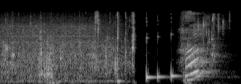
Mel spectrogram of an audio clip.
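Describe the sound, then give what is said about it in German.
A gush of rushing, bubbling water breaks off abruptly, then a few quick plops lead into a rising, slurping swoosh as a water droplet is sucked up a pipe from the groundwater. “Doch da wird Kalli Wassertropfen auch schon von einem Rohr nach oben gesaugt.”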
